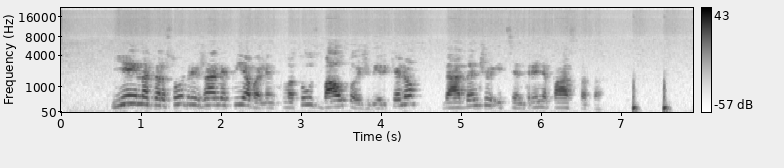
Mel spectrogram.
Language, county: Lithuanian, Šiauliai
